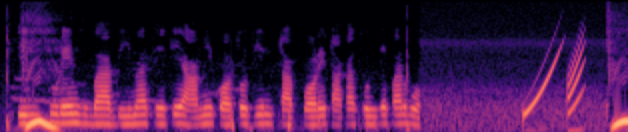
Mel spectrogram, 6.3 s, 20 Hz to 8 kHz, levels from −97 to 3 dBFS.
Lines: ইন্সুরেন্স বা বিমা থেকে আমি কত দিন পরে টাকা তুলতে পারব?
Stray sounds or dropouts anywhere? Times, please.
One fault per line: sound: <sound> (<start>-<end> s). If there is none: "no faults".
sound: chirp (5.2-5.9 s)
